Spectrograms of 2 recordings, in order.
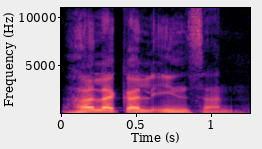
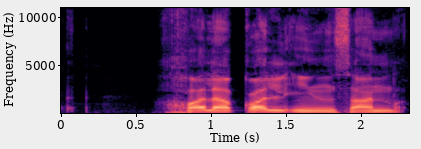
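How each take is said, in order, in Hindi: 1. पहला शब्द सादे ह से शुरू होता है। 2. पहला शब्द खरखरे ख़ से शुरू होता है। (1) "लोग पढ़ते हैं अक्सर हलकल इंसान, हा का ध्यान नहीं रखते" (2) "इसके बाद है खलकल इंसान"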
